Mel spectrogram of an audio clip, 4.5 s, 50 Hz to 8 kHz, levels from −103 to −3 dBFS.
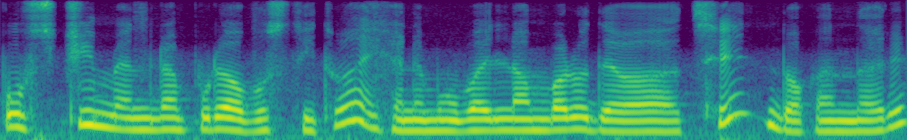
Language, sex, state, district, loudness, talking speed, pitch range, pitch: Bengali, female, West Bengal, Paschim Medinipur, -16 LUFS, 130 wpm, 185-235 Hz, 200 Hz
